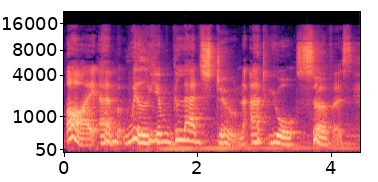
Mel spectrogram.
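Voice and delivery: loud, very slow figurehead introduction; William Gladstone. Acted. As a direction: announce yourself grandly, drawing out each word. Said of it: "said the one who'd addressed her first".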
